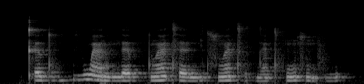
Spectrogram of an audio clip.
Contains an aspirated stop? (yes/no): yes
